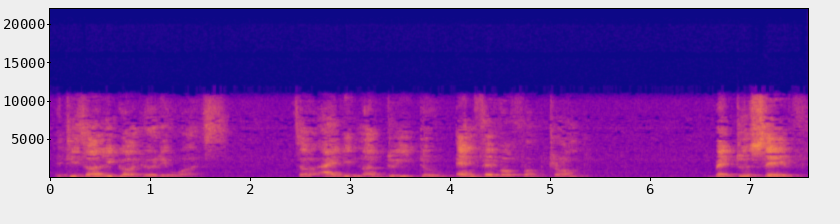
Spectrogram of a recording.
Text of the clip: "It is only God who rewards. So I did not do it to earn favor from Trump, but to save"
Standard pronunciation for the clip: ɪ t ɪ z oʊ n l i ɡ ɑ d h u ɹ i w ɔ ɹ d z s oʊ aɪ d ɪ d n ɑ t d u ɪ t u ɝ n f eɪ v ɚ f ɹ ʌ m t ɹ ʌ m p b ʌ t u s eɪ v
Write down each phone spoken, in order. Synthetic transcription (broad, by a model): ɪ t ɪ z oʊ n l i ɡ ɑ d h u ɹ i w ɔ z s oʊ aɪ d ɪ d n ɑ t d u ɪ t u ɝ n f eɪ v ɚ f ɹ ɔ m t ɹ ʌ m p b ʌ t u s eɪ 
